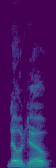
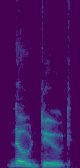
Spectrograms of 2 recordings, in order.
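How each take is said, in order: First: The vowel in doubt sounds like ow. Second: The vowel in doubt sounds like oo. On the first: The speaker calls it right. "It's doubt" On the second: The speaker calls it wrong. "I don't say doot"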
